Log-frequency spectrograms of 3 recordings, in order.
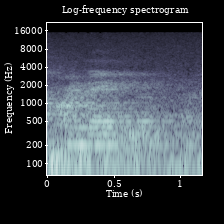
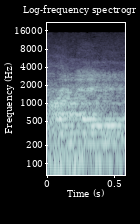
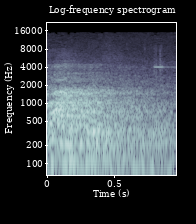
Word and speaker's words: Carnegie: By the way, it's pronounced Carnegie. I got jumped by people from Pittsburgh. They jumped me. They told me it's Carnegie. I pronounced it Carnegie.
